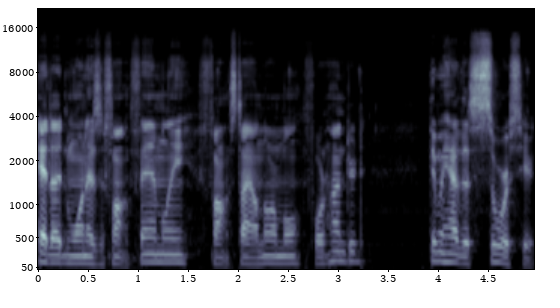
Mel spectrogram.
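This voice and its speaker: A man's normal speaking voice, medium in pitch, with fairly even intonation and a moderate pace, in a very clean recording with a silent background. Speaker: web design tutorial youtuber. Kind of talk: tutorial. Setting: screen recording. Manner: casual, filler-heavy.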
